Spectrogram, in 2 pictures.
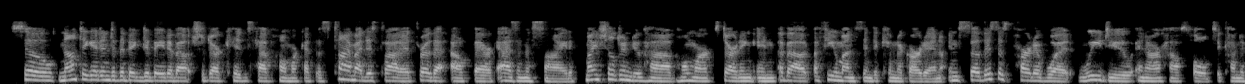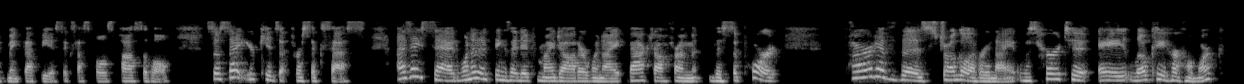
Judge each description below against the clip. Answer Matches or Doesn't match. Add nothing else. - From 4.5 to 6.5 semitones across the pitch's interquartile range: Matches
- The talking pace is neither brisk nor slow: Doesn't match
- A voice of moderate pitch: Matches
